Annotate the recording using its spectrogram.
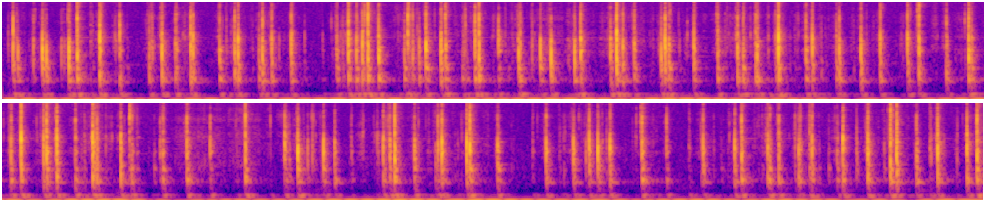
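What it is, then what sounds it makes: Plastic split ergonomic keyboard. Fingertips of both hands type fast on a full-size beige split ergonomic keyboard with plastic-looking keycaps, resting on a desk. Dense, rapid streams of short, dry, bright plastic clacks come with brief pauses between bursts. A faint low hum sits underneath throughout.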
